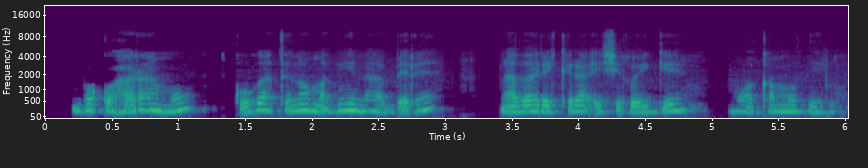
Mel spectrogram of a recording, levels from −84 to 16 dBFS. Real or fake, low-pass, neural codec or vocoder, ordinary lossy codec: fake; 9.9 kHz; vocoder, 44.1 kHz, 128 mel bands every 256 samples, BigVGAN v2; MP3, 96 kbps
